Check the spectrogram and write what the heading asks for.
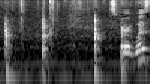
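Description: A tarot deck being shuffled by hand, cards slapping together in sharp strokes about twice a second.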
